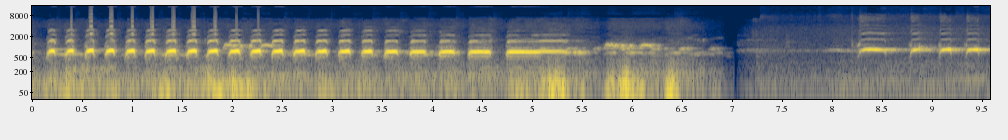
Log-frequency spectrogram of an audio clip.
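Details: Zebra dove, Bangkok and local types, singing steadily as a trapping lure: a fast run of about twenty short, even, whistled coos, then drawn-out notes and a gap before the coos resume, over low rumbling noise.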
